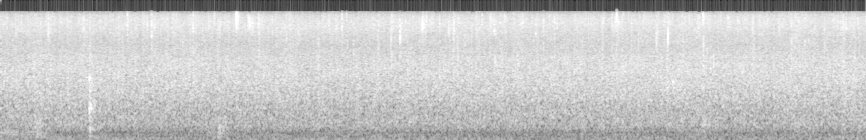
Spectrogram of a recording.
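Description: Heavy rain falling steadily, with a light tap about a second in.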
